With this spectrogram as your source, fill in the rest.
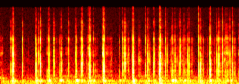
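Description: Long fingernails tap and scratch quickly on the side of a small white pot, probably ceramic, holding an artificial succulent. The result is a rapid run of short, dry clicks with bright, crisp tops and almost no ring, mixed with faint scratching between the taps.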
